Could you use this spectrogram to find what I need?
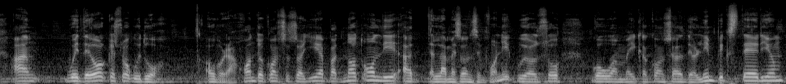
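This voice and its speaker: A somewhat breathy man with a Spanish accent talks very fast at a medium pitch, with ordinary pitch variation. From Venezuela. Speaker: orchestra conductor. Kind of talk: interview. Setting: on location in a hotel.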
